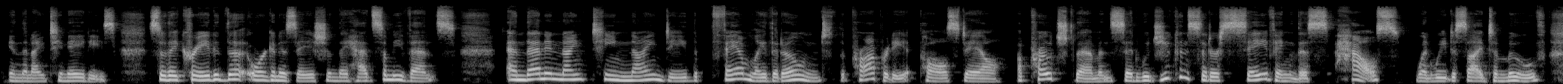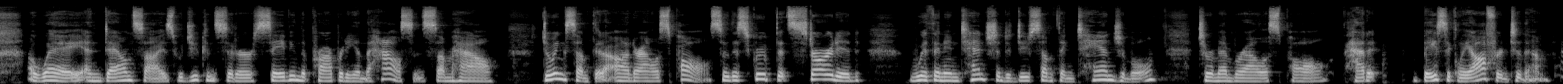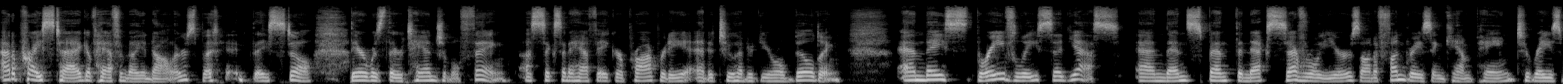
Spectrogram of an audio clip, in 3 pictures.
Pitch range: 165-205 Hz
